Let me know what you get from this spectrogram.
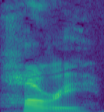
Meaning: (noun) 1. A rushed action 2. An urgency
- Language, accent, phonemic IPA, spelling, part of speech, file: English, Southern England, /ˈhʌ.ɹi/, hurry, noun / verb, En-uk-hurry.ogg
